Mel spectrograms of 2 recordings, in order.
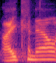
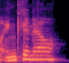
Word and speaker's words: Inconel: did you pronounce it eye canal in canal i-n-c-o-n-e-l like it's a trade name okay and and i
